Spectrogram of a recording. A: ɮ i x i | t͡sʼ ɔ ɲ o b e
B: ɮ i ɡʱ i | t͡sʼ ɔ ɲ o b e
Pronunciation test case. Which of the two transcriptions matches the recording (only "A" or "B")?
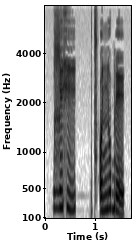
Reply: A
